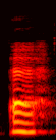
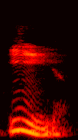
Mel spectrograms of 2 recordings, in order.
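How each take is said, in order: First: The vowel is said as a short sound. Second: The vowel is said as a long sound. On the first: The speaker calls it wrong. "I'm not going to say its short sound" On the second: The speaker calls it right. "I will say its name"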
